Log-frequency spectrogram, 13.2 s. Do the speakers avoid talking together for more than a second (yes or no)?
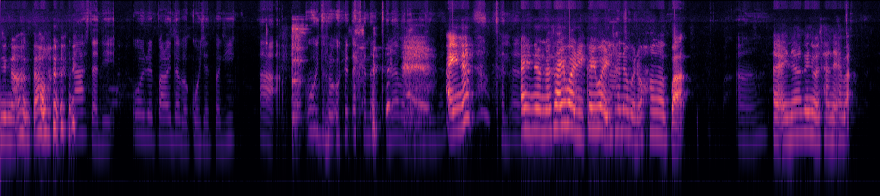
yes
